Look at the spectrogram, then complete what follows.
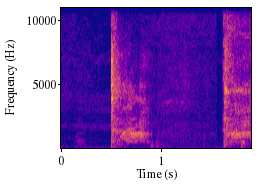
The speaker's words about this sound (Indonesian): eh, kok lu batuk sih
